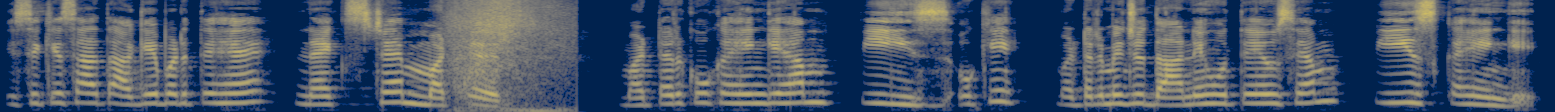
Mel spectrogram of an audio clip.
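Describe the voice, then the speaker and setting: A young woman teaching an English vocabulary lesson, drilling each word slowly with questions and repeated answers. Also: sits high, steady tone. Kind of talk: spoken language lesson.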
